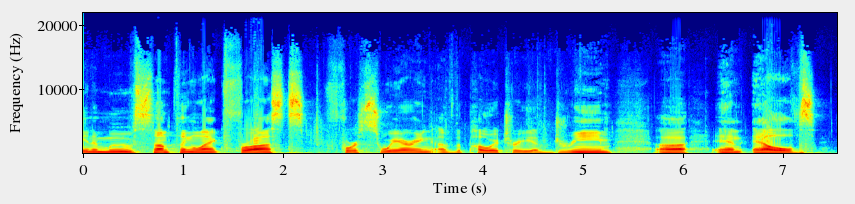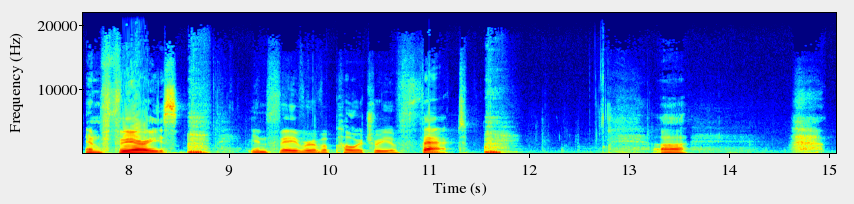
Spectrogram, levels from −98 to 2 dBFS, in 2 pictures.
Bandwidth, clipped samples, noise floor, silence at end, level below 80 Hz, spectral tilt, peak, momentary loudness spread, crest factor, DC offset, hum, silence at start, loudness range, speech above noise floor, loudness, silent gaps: 16.5 kHz; 0.2%; -54 dBFS; 0.15 s; -46 dBFS; -6 dB/octave; 0 dBFS; 15 LU; 16 dB; under 0.1%; none; 0 s; 8 LU; 40 dB; -15 LUFS; none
